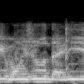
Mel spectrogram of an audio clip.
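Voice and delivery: ordinary talk

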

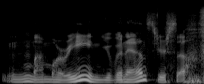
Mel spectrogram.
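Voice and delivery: deadpan a gruff soldier line, low and quiet; mock Marine voice. Joking impression about implants. (imitación burlona de un marine, grave y baja)

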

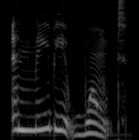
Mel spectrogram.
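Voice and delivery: slow, loud, bitter retort; growled. A narrator's reading. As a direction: growl it back slowly and loudly. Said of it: "Bruno growled".

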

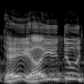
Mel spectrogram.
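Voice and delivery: high, friendly cartoon voice; cartoon moose. Playing a cartoon moose for the crowd, cheerful high greeting. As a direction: chirp it like a goofy cartoon animal. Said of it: "moose are like".

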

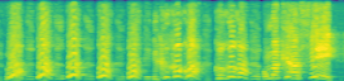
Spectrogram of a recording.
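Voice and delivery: very high, loud yapping dog voice; frantic barking dog. Acted. Dog boss overwhelmed by being petted, frantic high yapping. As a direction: yelp the words out in rapid barks.

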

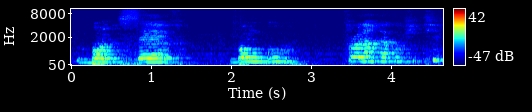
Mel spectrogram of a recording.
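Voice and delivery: deliberate recital in short, separated phrases; poetry reading. Acted. Poet reading a poem on exile to listeners, poetry reading. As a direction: declaim the poem, pausing after each phrase. Reads last poem aloud.

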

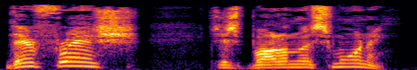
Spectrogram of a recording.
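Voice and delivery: high-pitched, chipper reassurance; upbeat, pitched well up; cheerful reply. A narrator's reading. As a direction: answer brightly and cheerfully. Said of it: "Swango replied cheerfully".

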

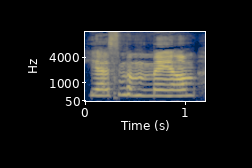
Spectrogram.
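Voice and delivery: high, nervous stammer. A narrator's reading. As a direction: stumble timidly over the word. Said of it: "Leola stammered".

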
